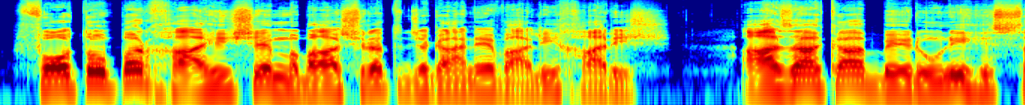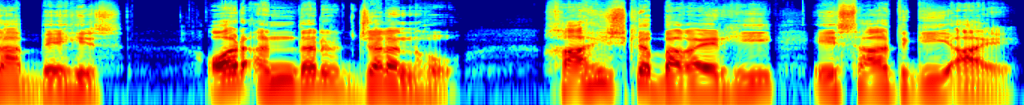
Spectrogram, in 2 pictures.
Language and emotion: Urdu, neutral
